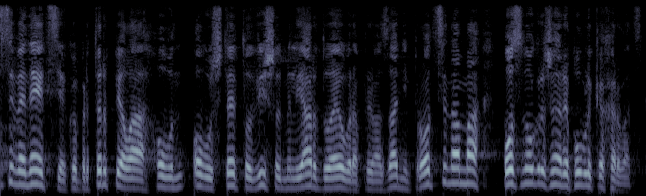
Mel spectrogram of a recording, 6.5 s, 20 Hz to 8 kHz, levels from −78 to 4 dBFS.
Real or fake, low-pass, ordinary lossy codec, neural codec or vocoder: real; 7.2 kHz; none; none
